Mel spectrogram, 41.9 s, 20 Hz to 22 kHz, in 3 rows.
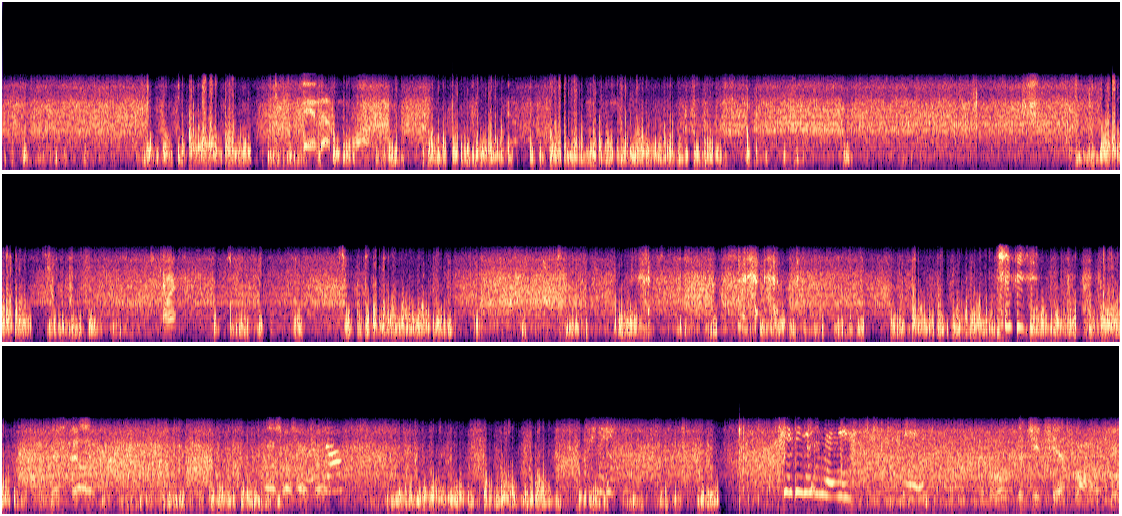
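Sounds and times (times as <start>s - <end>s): steady outdoor noise: 0.0s - 41.9s
indistinct voices: 37.2s - 41.9s.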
